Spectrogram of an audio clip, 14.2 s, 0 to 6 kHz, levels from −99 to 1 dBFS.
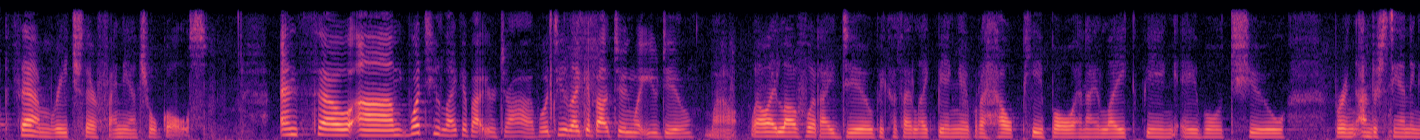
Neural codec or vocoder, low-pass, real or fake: none; 5.4 kHz; real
